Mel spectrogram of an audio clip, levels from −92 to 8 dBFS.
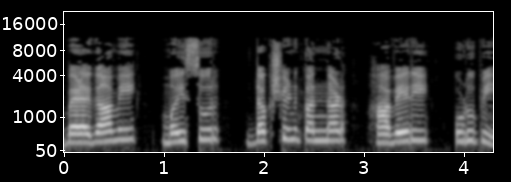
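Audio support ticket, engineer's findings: Watery, swirly speech throughout; sibilants chirpy and metallic. Likely MP3 compression, sound fits roughly 48 kbps: weak spectral lines zeroed frame to frame. Spectrogram: hard shelf with nothing above 11.1 kHz, flickering holes and blocky patches below.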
